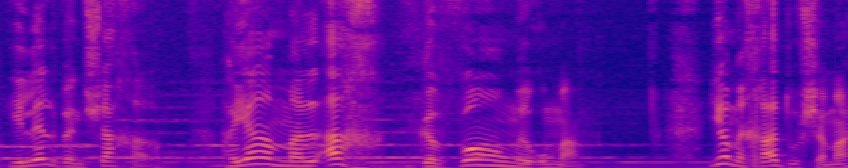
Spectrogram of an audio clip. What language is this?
Hebrew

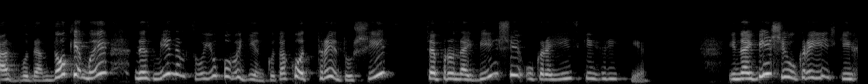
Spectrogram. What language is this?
Ukrainian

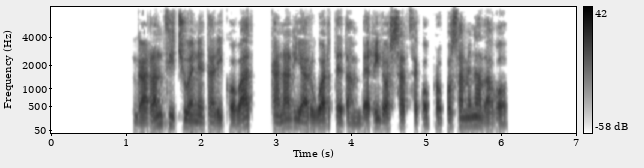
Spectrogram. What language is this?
Basque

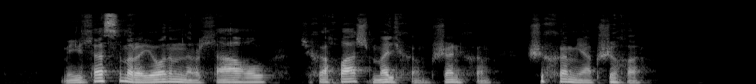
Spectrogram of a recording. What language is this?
Kabardian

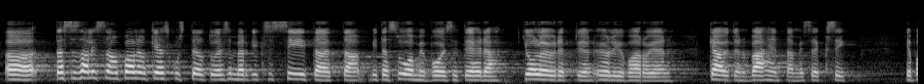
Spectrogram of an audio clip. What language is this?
Finnish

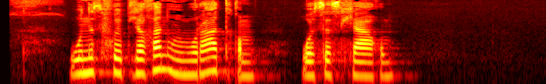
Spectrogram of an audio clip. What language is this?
Kabardian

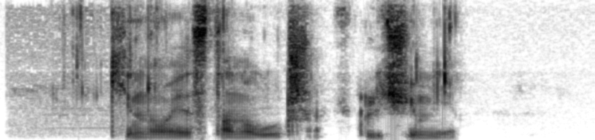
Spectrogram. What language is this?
Russian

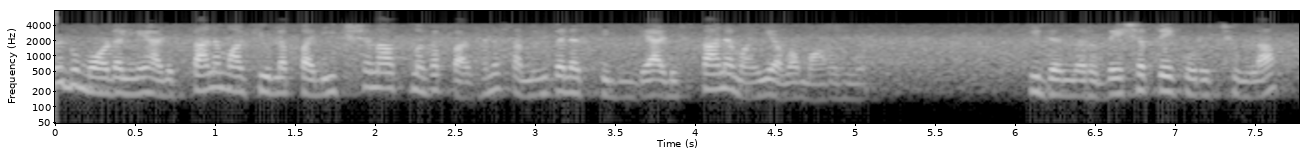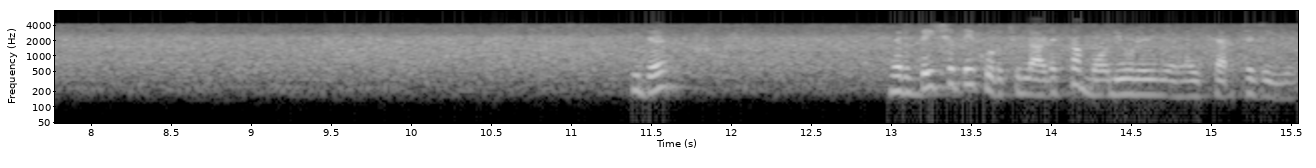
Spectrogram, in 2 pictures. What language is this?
Malayalam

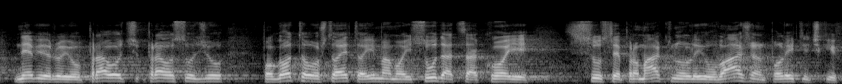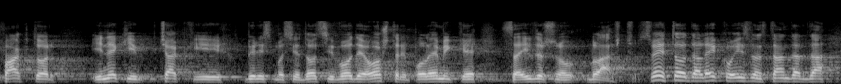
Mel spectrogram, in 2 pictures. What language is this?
Croatian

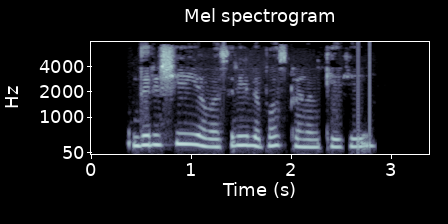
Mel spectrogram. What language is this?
Pashto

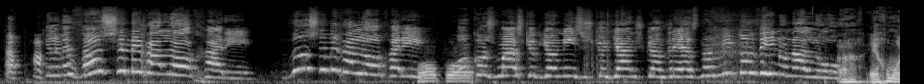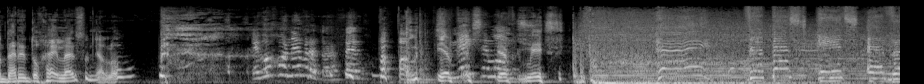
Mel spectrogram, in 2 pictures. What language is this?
Greek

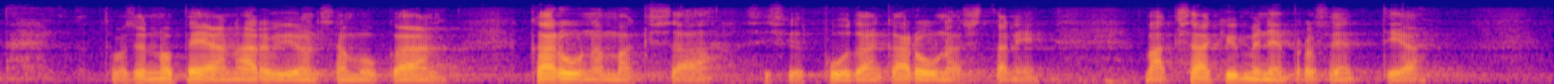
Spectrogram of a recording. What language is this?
Finnish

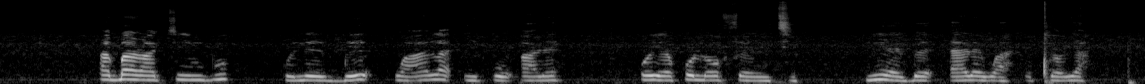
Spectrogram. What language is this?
Yoruba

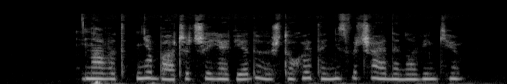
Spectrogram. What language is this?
Belarusian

